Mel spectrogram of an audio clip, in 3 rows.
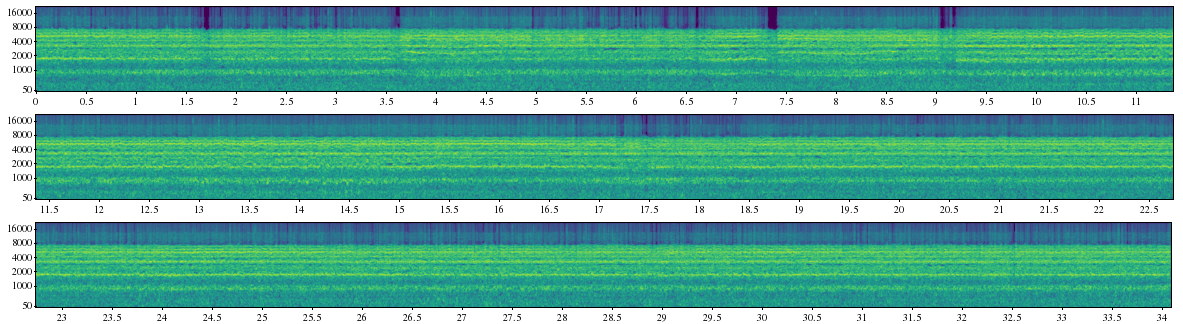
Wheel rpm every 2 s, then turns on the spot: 230, 230, 230, 230, 220, 210, 210, 220, 230, 230, 230, 230, 230, 240, 230, 230, 230.
none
